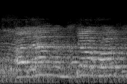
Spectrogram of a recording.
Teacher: মিম সাকিনকে বিনা গুণায় পড়তে হবে এটি ইজহারে হালকি বলে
